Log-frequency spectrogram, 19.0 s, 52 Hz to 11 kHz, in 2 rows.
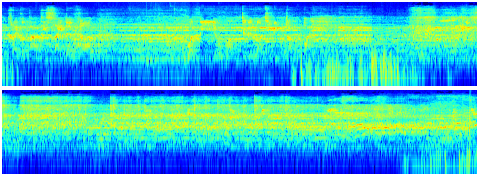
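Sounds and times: dramatic film music: 0.0 - 19.0.

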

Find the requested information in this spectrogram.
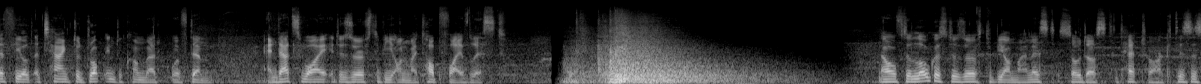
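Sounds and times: deep boom hit: 6.0 - 8.4.

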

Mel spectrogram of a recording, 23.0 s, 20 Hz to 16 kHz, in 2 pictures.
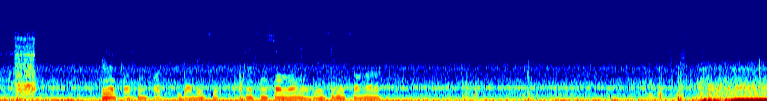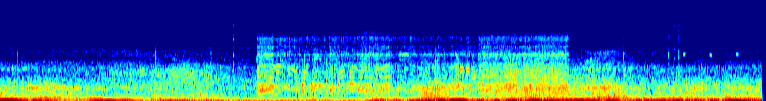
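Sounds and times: car engine and road rumble: 0.0 - 22.9.

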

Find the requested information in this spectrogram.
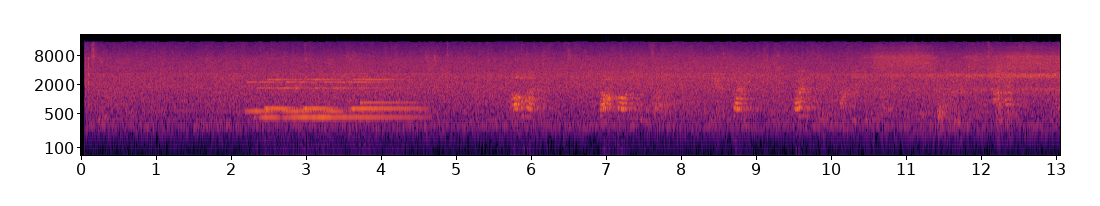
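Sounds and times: rain hissing: 0.1 - 13.0.

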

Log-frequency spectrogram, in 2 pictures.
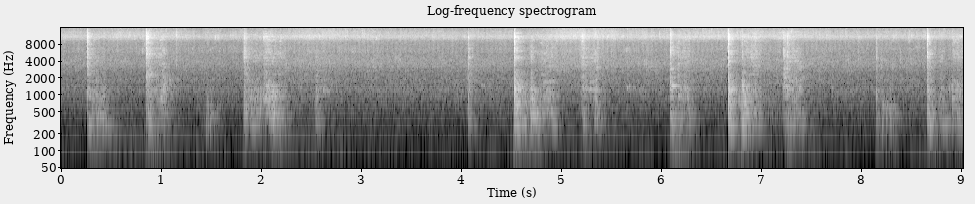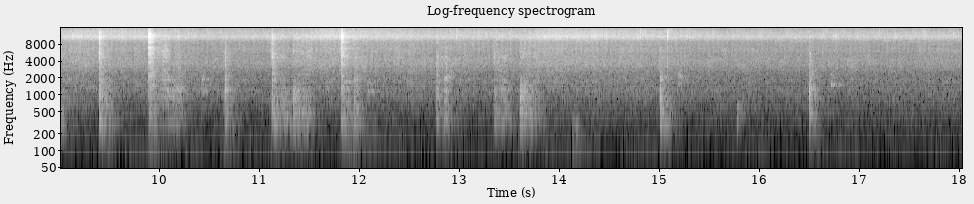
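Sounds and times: onions sizzling in a pan: 0.0 - 18.0
spatula scraping a pan: 0.2 - 2.8, 4.1 - 12.2, 12.8 - 14.3.

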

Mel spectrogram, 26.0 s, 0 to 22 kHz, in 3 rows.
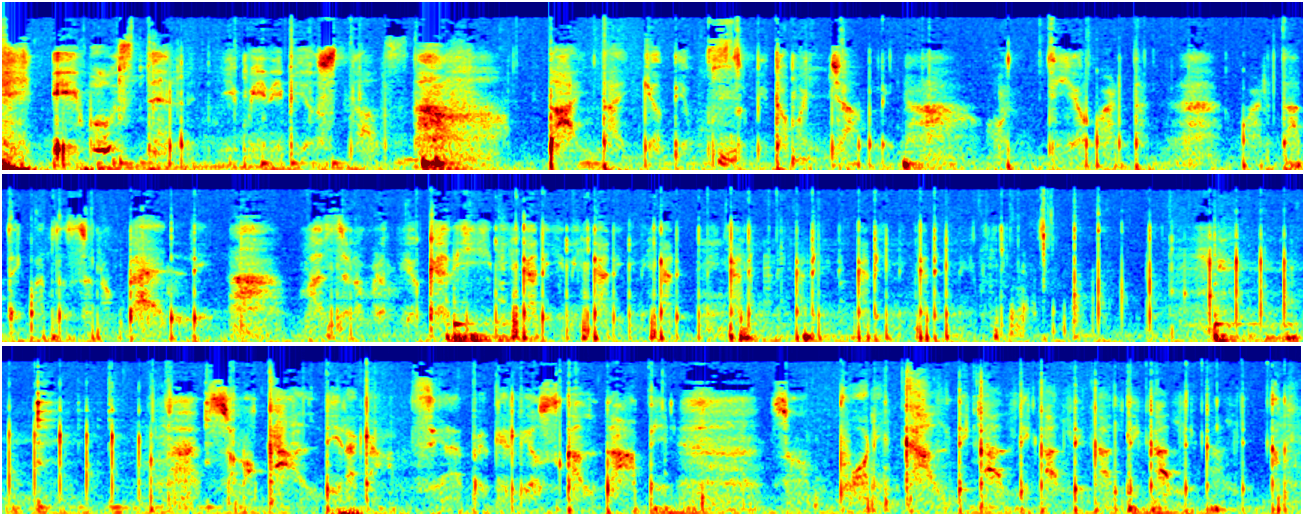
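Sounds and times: woman whispering: 0.0 - 2.8, 3.6 - 15.8, 18.4 - 21.9, 22.5 - 26.0.

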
